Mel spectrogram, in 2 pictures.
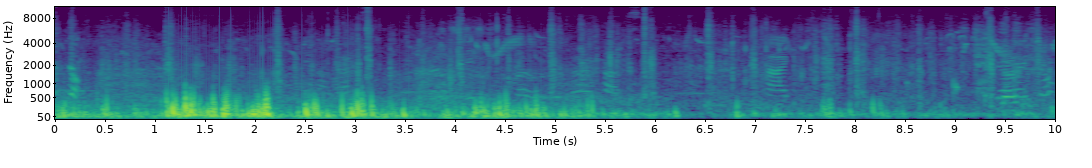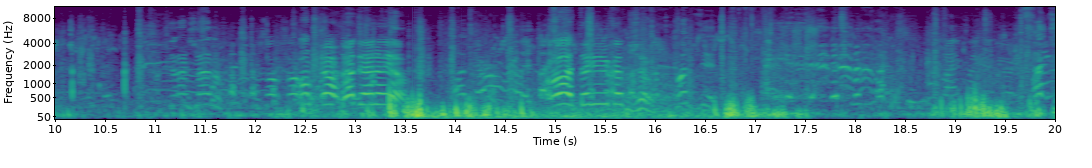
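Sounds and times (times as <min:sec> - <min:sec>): riders chatting faintly: 0:02.2 - 0:07.6.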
